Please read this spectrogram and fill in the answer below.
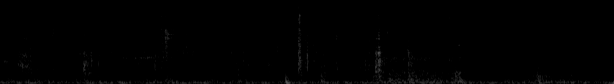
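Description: Near silence, with faint rustling of a kraft paper bag and a few soft taps as it is handled and laid down on a cutting mat.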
